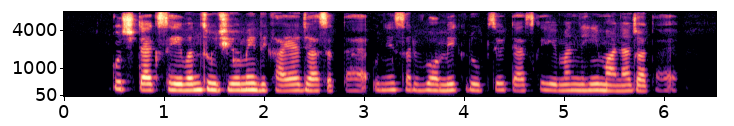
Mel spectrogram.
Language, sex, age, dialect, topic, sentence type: Hindi, female, 18-24, Garhwali, banking, statement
